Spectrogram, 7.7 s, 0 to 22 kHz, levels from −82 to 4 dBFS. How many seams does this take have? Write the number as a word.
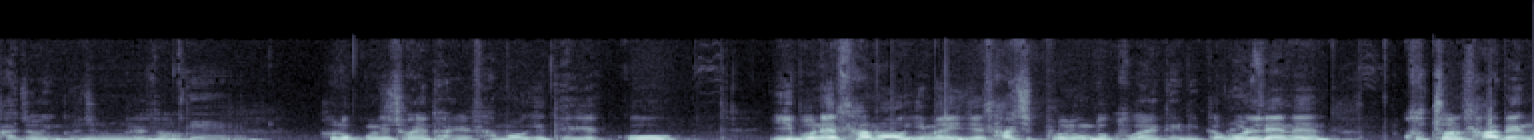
zero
